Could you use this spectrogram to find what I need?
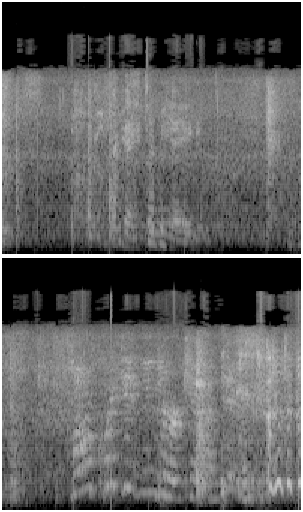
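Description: Elderly women chat and laugh nearby.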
